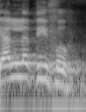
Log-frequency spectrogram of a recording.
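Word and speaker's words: اللطيف: कौन सा है शमसी कैसे पता चला आपको कि पहला वाला लाम जो है वो प्रोनाउंस नहीं हो रहा बोलने में आपको य लगता है कि अ लतीफ जैसे हम प्रोनाउंस कर रहे हैं लेकिन लिखने में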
